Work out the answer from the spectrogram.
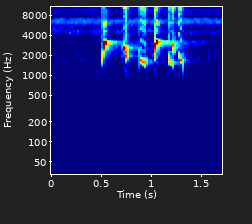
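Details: Caged decoy red-whiskered bulbul singing to lure a wild bird down to fight: a quick phrase of five or six bright, clear notes, each dropping sharply in pitch, against a quiet background.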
